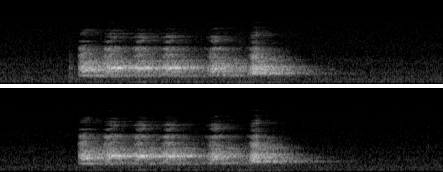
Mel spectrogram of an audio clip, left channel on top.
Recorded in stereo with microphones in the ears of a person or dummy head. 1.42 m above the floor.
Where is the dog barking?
5° right (ahead or behind), 1.7 m.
